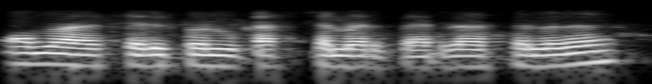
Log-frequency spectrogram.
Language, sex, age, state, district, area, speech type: Tamil, male, 18-30, Tamil Nadu, Madurai, urban, conversation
